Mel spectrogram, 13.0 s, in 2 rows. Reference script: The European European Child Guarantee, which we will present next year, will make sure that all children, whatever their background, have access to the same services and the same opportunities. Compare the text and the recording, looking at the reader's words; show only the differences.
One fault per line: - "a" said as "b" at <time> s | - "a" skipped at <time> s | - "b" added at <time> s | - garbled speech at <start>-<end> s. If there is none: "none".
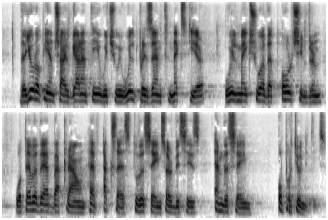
- "European" skipped at 1.0 s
